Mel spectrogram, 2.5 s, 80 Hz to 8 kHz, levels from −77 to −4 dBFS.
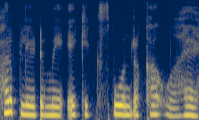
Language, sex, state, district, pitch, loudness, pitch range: Hindi, female, Himachal Pradesh, Shimla, 220 Hz, -15 LUFS, 205-225 Hz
